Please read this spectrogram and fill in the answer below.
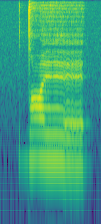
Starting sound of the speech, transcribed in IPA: dˤ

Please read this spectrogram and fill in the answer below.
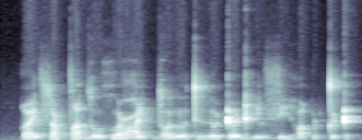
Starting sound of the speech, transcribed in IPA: qʷ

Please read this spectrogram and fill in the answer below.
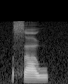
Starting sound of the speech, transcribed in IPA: s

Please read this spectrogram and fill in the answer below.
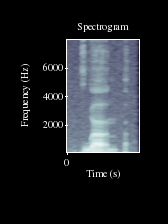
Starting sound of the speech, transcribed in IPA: k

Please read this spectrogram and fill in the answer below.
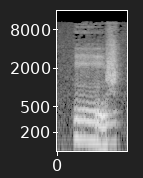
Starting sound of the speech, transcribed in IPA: iː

